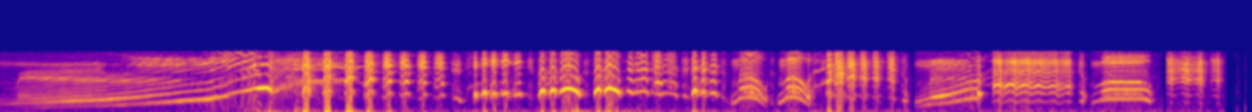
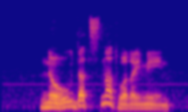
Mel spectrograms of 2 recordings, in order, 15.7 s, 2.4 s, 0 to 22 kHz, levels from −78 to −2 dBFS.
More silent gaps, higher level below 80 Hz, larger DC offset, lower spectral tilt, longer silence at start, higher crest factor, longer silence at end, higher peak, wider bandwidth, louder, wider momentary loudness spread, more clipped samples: first, 14.53-14.57 s vs none; first, -40 dBFS vs -64 dBFS; neither; about the same, -6 dB/octave vs -5.5 dB/octave; second, 0.2 s vs 0.5 s; second, 10 dB vs 18 dB; first, 0.4 s vs 0.25 s; first, -4 dBFS vs -8 dBFS; second, 4 kHz vs 13.5 kHz; first, -12 LUFS vs -26 LUFS; first, 16 LU vs 10 LU; neither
